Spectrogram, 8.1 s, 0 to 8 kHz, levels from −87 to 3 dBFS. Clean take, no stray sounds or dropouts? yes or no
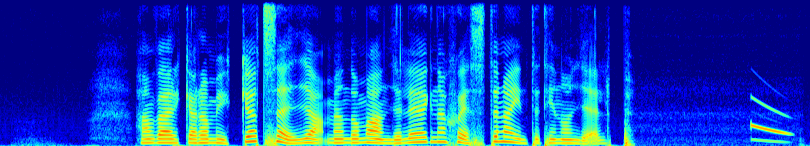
no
